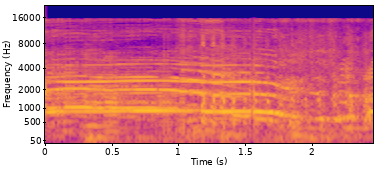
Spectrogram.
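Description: A long, high-pitched shriek of laughter, one held voice note lasting about two seconds that drops away near the end.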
